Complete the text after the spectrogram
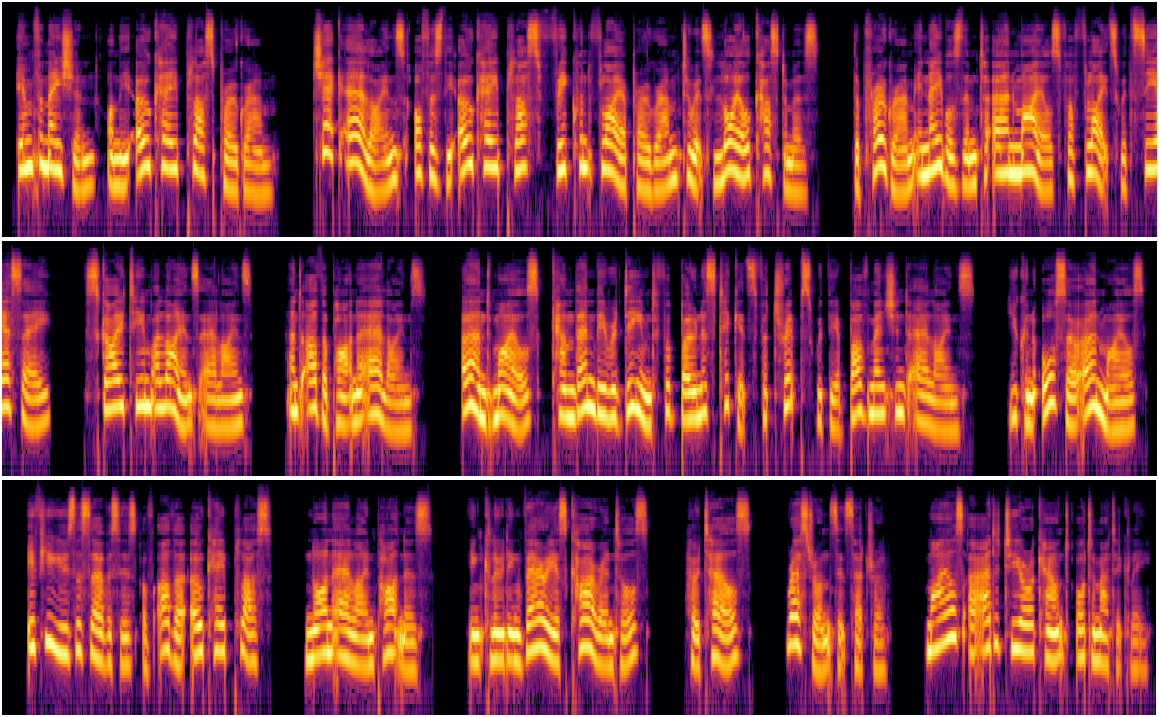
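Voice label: female, English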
